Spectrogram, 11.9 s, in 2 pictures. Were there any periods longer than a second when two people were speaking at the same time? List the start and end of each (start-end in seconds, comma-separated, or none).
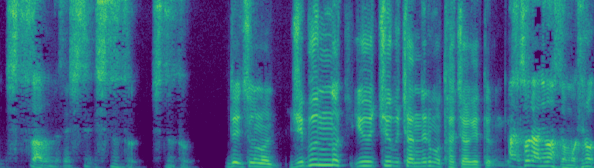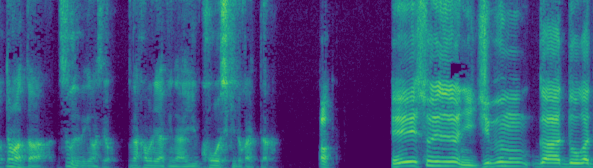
none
